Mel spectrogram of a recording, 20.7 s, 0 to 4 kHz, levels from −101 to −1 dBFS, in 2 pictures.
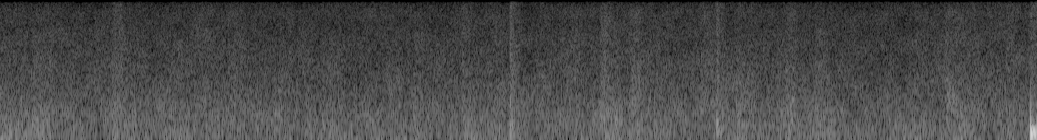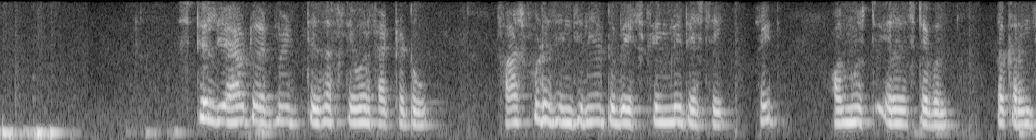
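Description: Comfort noise in place of the background occurs at 0.0–10.31 s, 11.25–11.63 s, 14.85–15.35 s (just before "food is engineered to"), 17.83–17.93 s, 18.29–18.69 s and 20.17–20.35 s. The real room background turns into a steady, featureless hiss, about 3 to 4 dB quieter in the 11.25 s, 17.83 s, 18.29 s and 20.17 s pauses, likely because the sender stopped transmitting during pauses and the receiver synthesised filler noise.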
